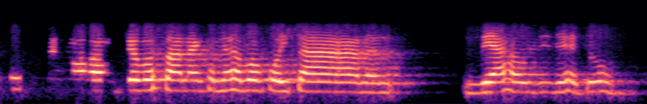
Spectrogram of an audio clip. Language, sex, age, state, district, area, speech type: Odia, female, 45-60, Odisha, Sambalpur, rural, conversation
